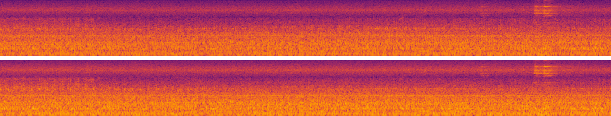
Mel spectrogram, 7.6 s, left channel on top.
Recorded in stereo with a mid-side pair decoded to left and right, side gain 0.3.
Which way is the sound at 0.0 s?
45° right.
